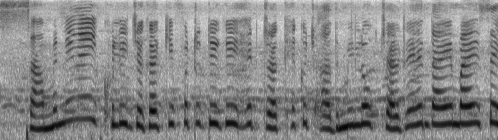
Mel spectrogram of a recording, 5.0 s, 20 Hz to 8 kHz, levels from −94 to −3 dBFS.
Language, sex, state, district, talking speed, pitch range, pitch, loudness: Hindi, female, Bihar, West Champaran, 255 wpm, 320-380 Hz, 365 Hz, -15 LUFS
